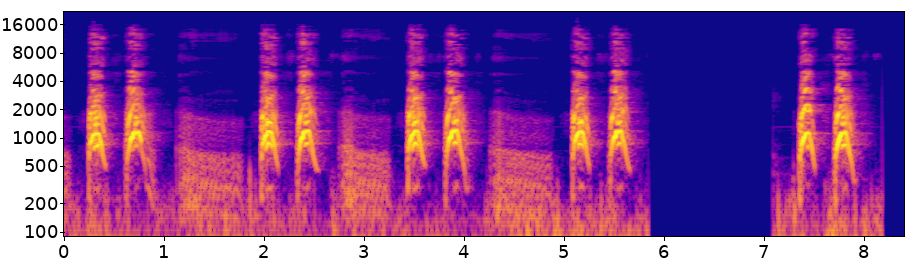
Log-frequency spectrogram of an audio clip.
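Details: Barking of a pet dog where a mother dog nurses newborn puppies: sharp double barks repeated about every one and a half seconds, with soft growling rumbles in the gaps and a silent stretch before the final pair.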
